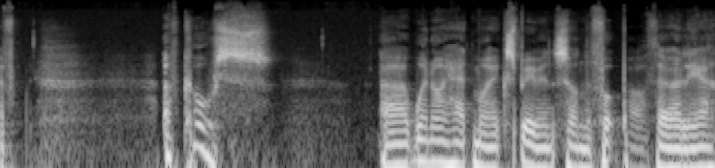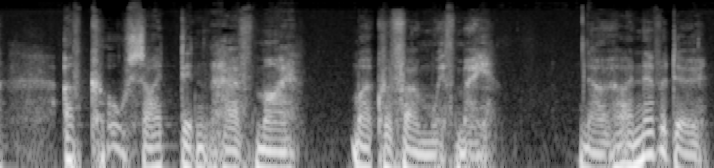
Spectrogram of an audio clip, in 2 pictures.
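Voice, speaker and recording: At a fairly slow pace, a man with a fairly low pitch keeps very even loudness between long, frequent pauses. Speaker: paranormal investigator. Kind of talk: vlog-style narration. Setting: outdoors in churchyard. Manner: hushed, speaking quietly.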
